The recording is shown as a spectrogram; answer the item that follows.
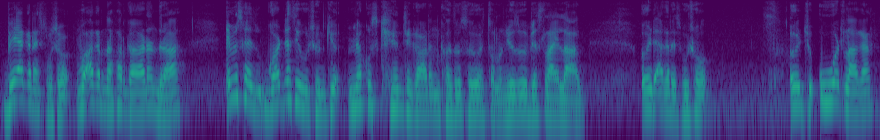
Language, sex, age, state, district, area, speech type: Kashmiri, male, 45-60, Jammu and Kashmir, Ganderbal, urban, spontaneous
